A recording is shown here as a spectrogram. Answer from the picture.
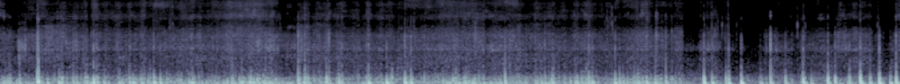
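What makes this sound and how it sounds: Long polished nails of both hands tap and scratch the plastic bubble wrap surface of a flat padded envelope. Dense, soft, low scratching and pattering fills the first seven seconds. It then thins into separate dull, quick taps that stop at once with no ring.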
